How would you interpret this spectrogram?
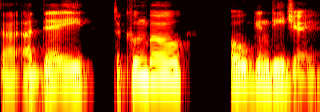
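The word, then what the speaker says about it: Adetokunbo Ogundeji: little difficult to pronounce ad day tumbo oan DJ is how I have phonetically things written down the linebacker um former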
